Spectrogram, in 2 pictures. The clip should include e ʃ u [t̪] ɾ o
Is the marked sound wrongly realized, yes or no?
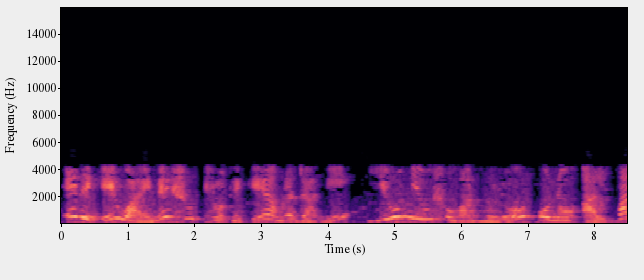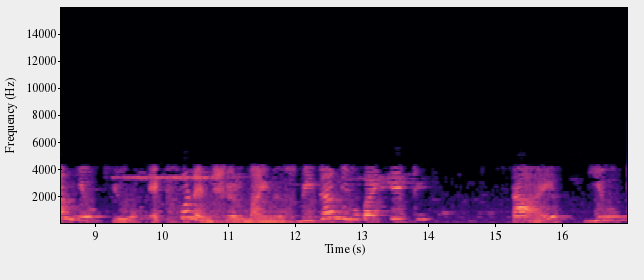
no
